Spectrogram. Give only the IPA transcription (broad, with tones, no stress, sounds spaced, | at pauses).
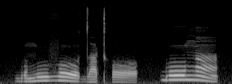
ɡʷ ɪ˨ m uː˦ v oː˦˨ d a˨ kʰ ɔ˨ | ɡ oː˦ ŋ ã˦˨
